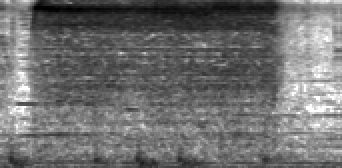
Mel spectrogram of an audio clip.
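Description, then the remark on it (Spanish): A steady, airy hiss from an e-cigarette vape hit of a strong home-mixed nicotine liquid lasts about two seconds, starting abruptly and cutting off sharply, with a thin high whistle running through it. No one speaks. “Siento el golpe de garganta, ya no estoy acostumbrado al golpe de garganta, amo las sales de nicotina.”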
